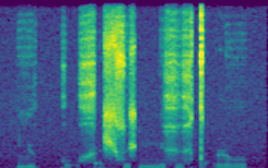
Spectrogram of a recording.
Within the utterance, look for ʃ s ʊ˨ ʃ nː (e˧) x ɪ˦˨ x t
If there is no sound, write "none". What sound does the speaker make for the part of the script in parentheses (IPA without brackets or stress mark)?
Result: e˧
